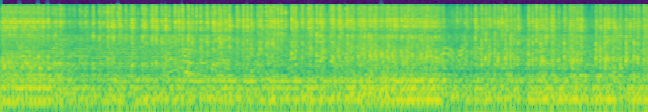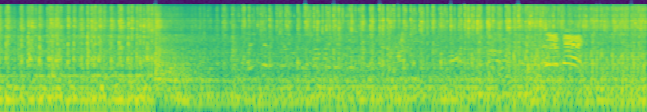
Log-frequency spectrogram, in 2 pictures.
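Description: A car engine running steadily with people talking around it; the sound changes abruptly about five and a half and ten seconds in.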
